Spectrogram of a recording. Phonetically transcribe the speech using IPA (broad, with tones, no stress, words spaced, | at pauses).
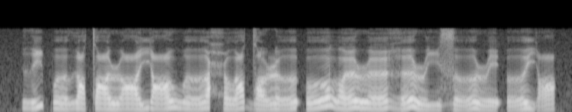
ði˩˥pɤ˩ðʉ˩tˤi˩ ɹɑ˩jɑ˨˩˦wɤː˨˩˦ħo˨˩˦ dˤœ˩ɭɤː˨˩˦ ʔoː˩˥lˠœ˨˩˦ɹœ˨˩˦ɦə˩˥ ɹi˩zɤ˨˩˦ ɹe˩ʔɤː˩˥jɑ˩˥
